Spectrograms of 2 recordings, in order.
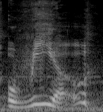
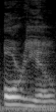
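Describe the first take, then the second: First: The stress is on the 're' syllable. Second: The stress is not on the 're' syllable. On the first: This is an unusual, funny pronunciation. "puts the stress on the re" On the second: This is how most people say it. "most people pronounce it like Oreo"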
